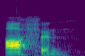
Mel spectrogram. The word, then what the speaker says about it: often: Instead of often, it's ah ah ah often.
